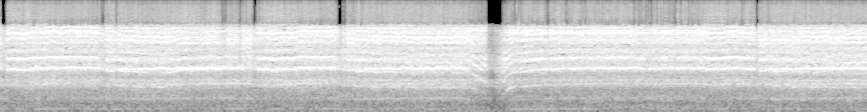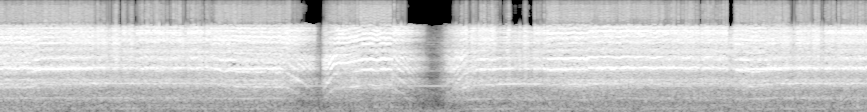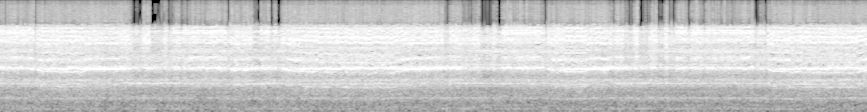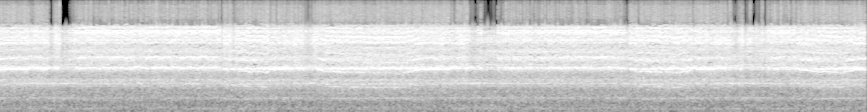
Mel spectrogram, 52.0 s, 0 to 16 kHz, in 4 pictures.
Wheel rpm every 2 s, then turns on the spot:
220, 220, 220, 160, 220, 220, 210, 230, 170, 110, 200, 230, 230, 220, 230, 220, 230, 230, 230, 220, 230, 220, 220, 230, 220, 220.
none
